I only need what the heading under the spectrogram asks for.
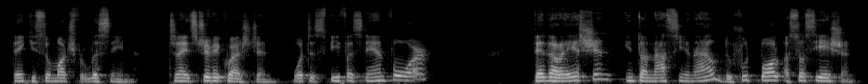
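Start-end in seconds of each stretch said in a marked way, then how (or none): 5.3-8.5 accent somewhere between French and Italian. Answering a trivia question, in an accent somewhere between french and italian. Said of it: "That's kind of somewhere between a French and Italian accent".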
